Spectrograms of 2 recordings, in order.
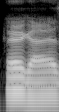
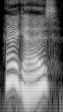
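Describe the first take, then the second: First: It is said in a lower voice. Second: It is said in a higher voice.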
